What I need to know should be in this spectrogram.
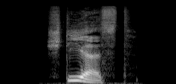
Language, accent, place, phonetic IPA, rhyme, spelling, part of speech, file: German, Germany, Berlin, [ʃtiːɐ̯st], -iːɐ̯st, stierst, verb, De-stierst.ogg
- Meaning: second-person singular present of stieren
